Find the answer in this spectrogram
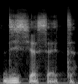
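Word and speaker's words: diciassette: En italien, 17 se prononce diciasette, qui peut être réarrangé pour former le mot vixi, signifiant « j'ai vécu », une phrase associée à la mort.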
